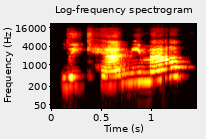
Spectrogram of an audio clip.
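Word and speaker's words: lecanemab: a while now um it says Alzheimer's drug Lee can me map I hope I'm pronouncing that right um it's l-e-c-a-n-e-m-a-b slows cognitive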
